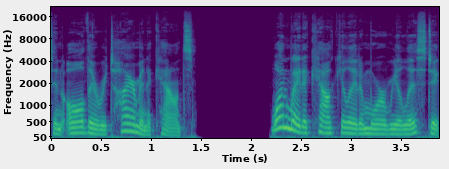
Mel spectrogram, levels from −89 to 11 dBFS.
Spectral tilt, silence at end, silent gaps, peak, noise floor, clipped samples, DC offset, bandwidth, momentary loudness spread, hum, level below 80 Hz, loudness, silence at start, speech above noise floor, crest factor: -6 dB/octave; 0 s; none; -6 dBFS; -89 dBFS; under 0.1%; under 0.1%; 17 kHz; 8 LU; none; -46 dBFS; -21 LUFS; 0 s; 68 dB; 16 dB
